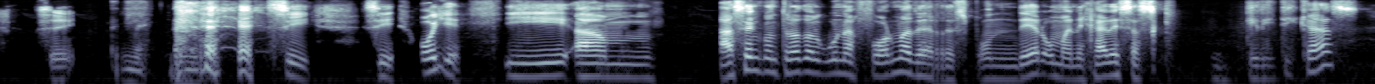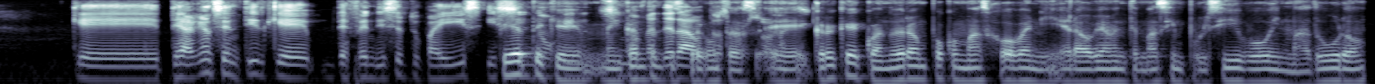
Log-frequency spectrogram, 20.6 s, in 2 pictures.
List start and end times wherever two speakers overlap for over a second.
14.1-16.4

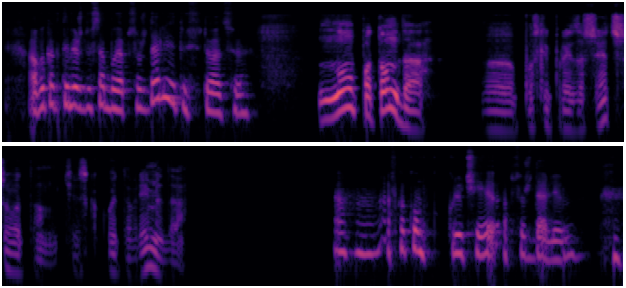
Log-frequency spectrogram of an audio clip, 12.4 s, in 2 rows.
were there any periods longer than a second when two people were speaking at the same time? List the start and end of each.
none

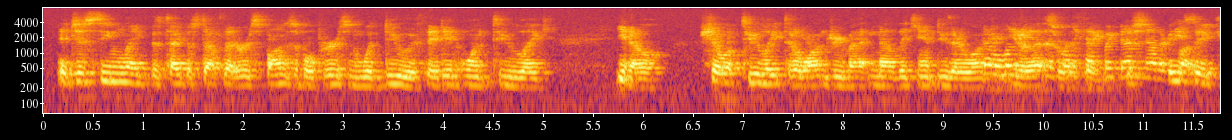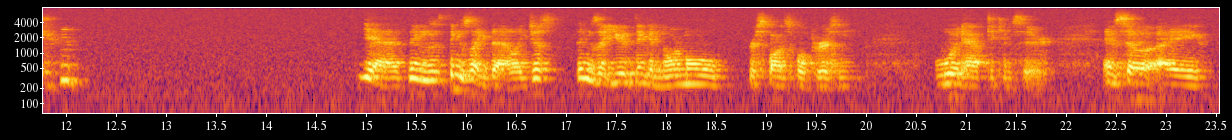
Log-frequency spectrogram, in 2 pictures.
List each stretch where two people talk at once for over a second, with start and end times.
9.3-11.7

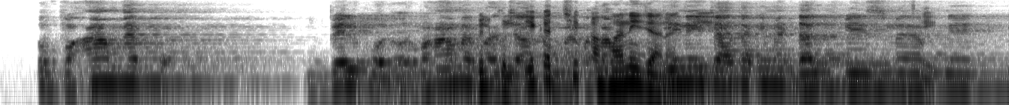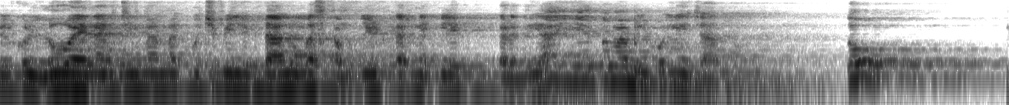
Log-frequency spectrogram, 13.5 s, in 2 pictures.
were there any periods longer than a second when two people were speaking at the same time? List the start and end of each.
3.2-4.8

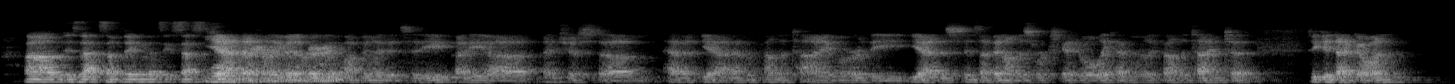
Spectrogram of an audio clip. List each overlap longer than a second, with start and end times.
2.0-3.4

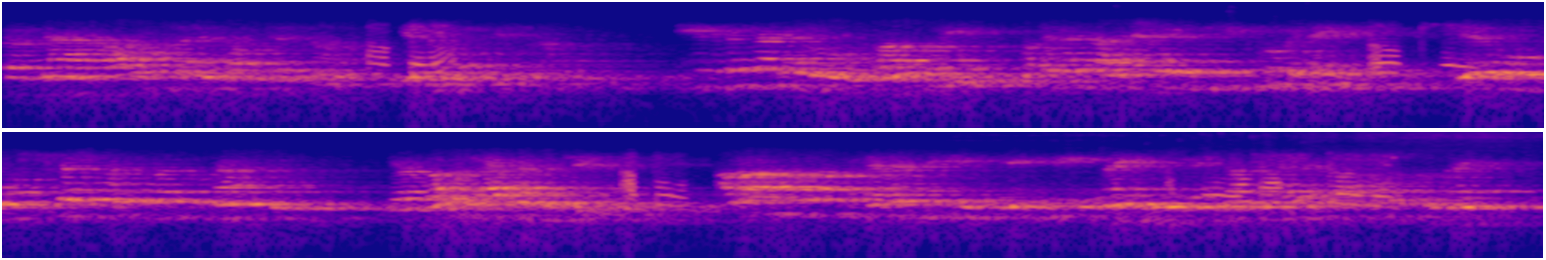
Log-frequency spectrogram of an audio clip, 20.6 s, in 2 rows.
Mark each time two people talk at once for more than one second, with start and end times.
18.1-19.6

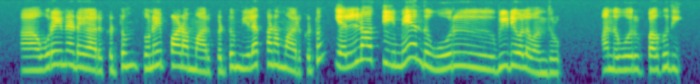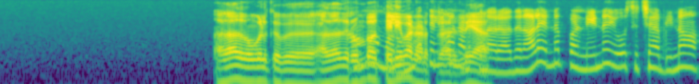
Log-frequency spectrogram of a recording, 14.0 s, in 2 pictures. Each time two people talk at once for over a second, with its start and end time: 10.6-11.9

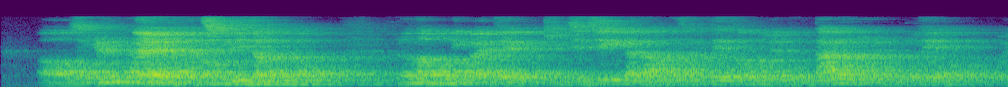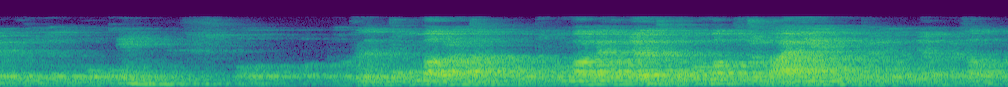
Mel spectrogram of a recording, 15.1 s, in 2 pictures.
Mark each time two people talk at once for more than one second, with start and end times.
0.5-2.1

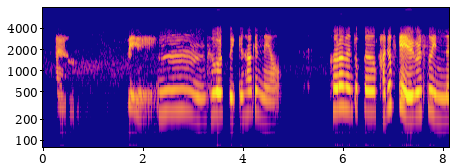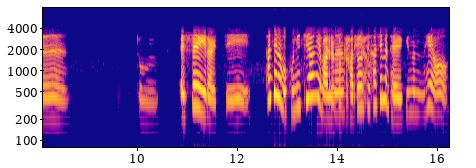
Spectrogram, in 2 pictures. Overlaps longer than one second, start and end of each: 13.6-14.8

